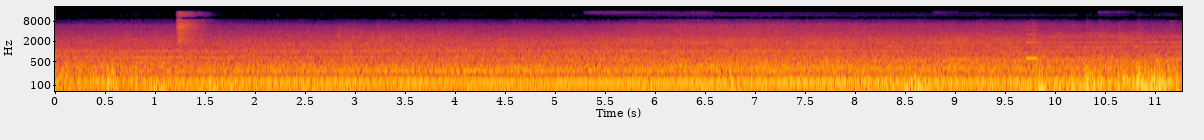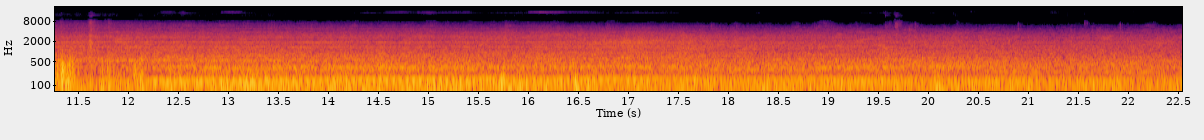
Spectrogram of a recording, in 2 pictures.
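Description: Metra bilevel commuter train rolling past, with the steady low drone of its diesel locomotive under the rumble of the coaches' wheels on the rails. A few clanks come about ten seconds in.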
